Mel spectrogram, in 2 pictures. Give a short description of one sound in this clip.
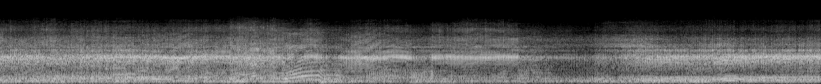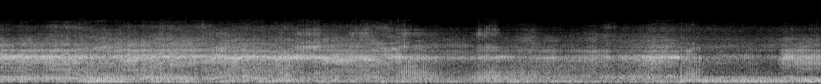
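Dirt bike engines rev and whine loudly as riders fly past close by.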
